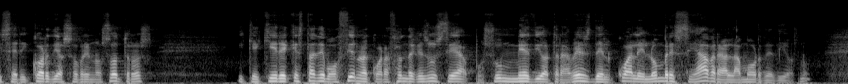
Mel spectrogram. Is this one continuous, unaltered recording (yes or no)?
yes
